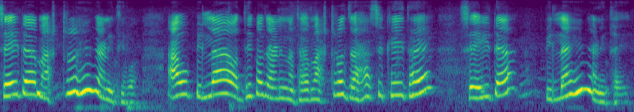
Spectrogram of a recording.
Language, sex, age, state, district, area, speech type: Odia, female, 45-60, Odisha, Koraput, urban, spontaneous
